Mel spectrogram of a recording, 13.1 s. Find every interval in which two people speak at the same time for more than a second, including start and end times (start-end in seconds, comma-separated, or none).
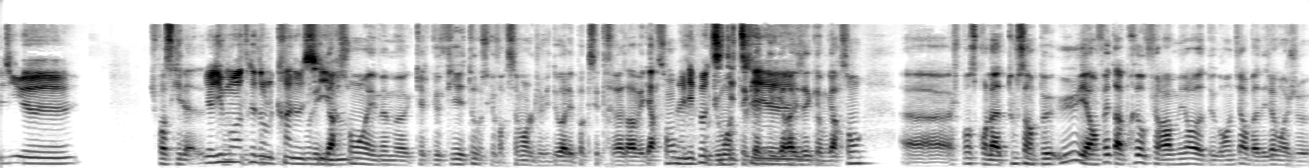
2.0-3.5, 6.7-8.0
